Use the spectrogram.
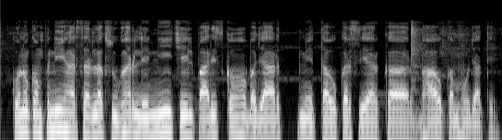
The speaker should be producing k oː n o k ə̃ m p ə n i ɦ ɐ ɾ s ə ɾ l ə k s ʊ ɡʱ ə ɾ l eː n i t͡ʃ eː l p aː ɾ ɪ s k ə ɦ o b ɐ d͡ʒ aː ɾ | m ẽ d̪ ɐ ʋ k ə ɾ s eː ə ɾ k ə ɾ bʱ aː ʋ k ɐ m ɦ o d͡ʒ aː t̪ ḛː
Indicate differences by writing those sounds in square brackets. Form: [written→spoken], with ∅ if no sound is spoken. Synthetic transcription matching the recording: k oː n o k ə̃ m p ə n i ɦ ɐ ɾ s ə ɾ l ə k s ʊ ɡʱ ə ɾ l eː n i t͡ʃ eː l p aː ɾ ɪ s k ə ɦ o b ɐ d͡ʒ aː ɾ | m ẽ [d̪→t̪] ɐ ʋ k ə ɾ s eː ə ɾ k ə ɾ bʱ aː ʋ k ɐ m ɦ o d͡ʒ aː t̪ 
